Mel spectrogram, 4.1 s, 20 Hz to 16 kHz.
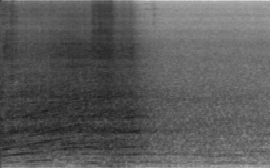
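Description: Audi S8's 5.2-litre V10 engine accelerating hard away in a tunnel, its pitch rising as it revs up. About two seconds in the sound drops off sharply and then fades as the car recedes.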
